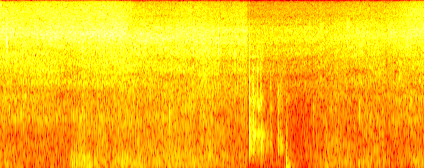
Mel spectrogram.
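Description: Onions sizzle in melted butter in a soup pot for broccoli cheddar soup, giving a steady close hiss with a couple of brief clinks of a utensil against the pot.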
